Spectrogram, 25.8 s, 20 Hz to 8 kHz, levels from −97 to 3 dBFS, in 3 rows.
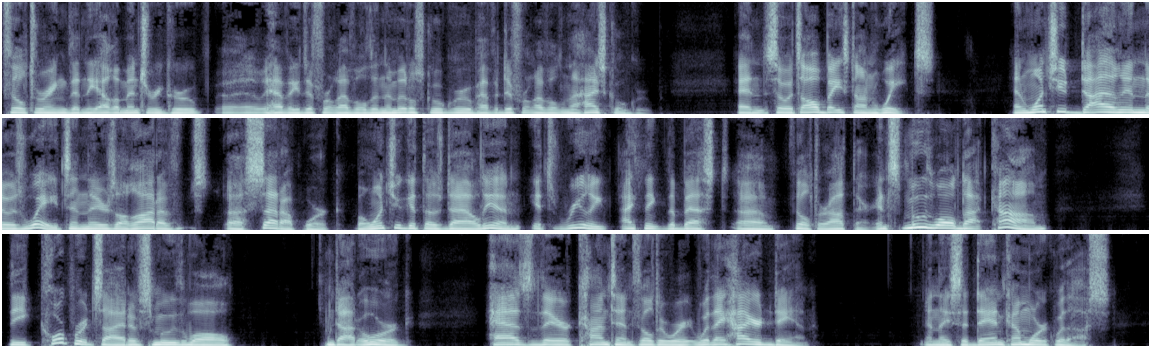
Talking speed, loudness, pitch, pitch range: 200 wpm, -14 LUFS, 140 Hz, 130-155 Hz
